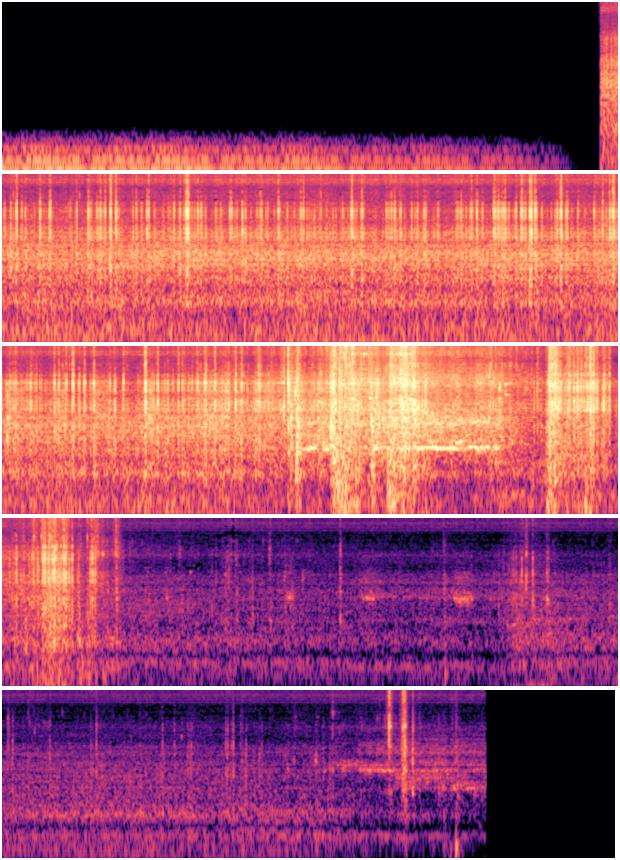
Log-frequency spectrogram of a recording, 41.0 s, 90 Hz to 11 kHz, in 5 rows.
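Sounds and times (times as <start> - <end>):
brief steady whine: 0.0 - 7.6
road and wind noise: 7.9 - 39.4
loud bangs and crashes: 16.3 - 25.6.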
